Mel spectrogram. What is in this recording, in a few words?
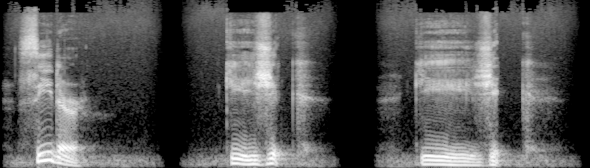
Cedar Giizhik Narrated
